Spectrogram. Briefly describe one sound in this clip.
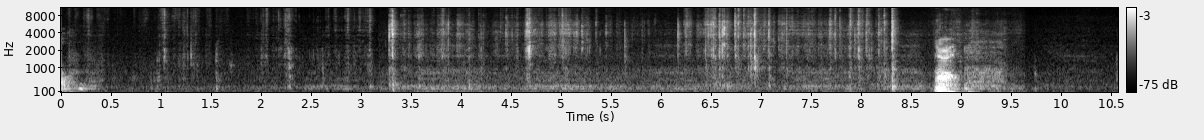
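Small paper and plastic crinkle in a man's hands.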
